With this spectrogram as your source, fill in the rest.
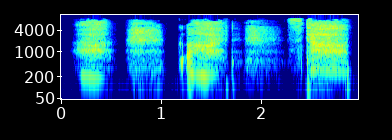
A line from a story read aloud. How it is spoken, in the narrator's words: I whispered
